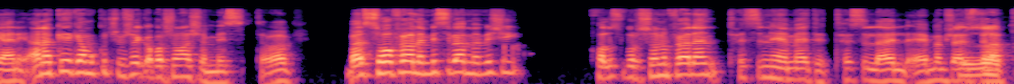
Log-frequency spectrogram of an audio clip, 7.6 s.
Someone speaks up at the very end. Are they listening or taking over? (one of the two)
taking over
